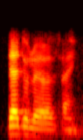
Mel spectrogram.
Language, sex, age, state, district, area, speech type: Sindhi, male, 18-30, Delhi, South Delhi, urban, conversation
